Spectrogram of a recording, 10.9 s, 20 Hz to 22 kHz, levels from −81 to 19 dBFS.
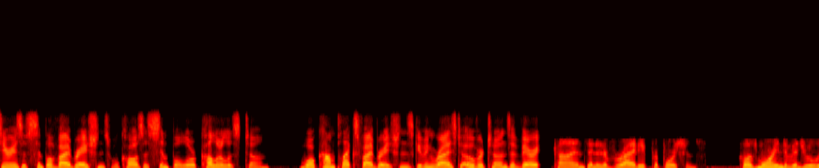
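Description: At 7.16 s a handover gap begins. The call switches networks and no speech frames arrive, so the voice dies away into silence for 200 ms, until 7.36 s.

From 7.36 s to the end, a fallback to narrowband follows. The clear HD Voice sound gives way to a duller, rougher tone with nothing above 4 kHz, which fits GSM full rate.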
